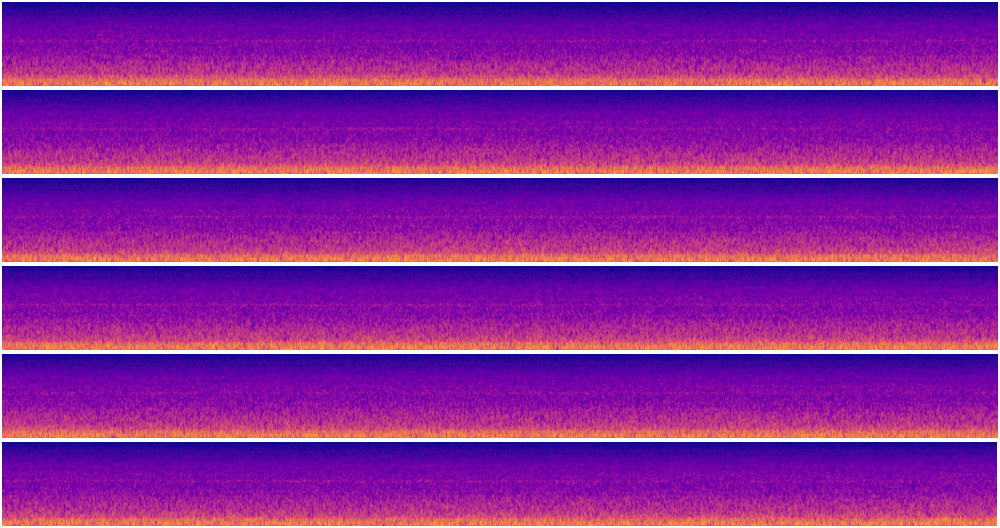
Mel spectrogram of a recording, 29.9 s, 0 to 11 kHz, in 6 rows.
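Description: Volkswagen Beetle 2.0 TSI's turbocharged four-cylinder engine holding high revs at about 220 km/h, close to flat out, in fifth gear. It is a loud, steady drone with one unchanging tone, heard from inside the cabin and blended with heavy wind and road noise as the speed creeps slowly toward the car's top speed.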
